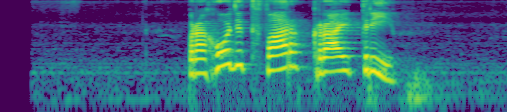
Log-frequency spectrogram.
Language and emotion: Russian, neutral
